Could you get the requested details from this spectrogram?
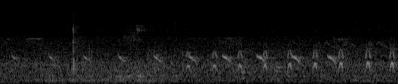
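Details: Surucua trogon song: repeated short hoots, at first spaced out and then quickening, with a second, lower series of notes overlapping the first in the later part.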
